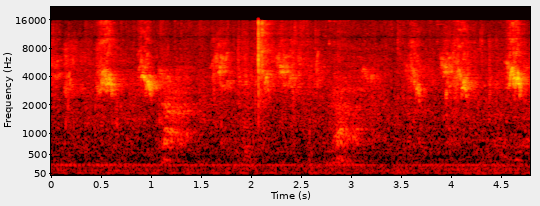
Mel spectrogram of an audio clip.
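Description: Small birds chirping over and over: short, high, falling chirps about twice a second, with a few lower calls mixed in, over a faint steady hum.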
